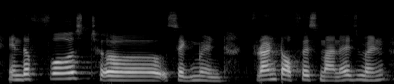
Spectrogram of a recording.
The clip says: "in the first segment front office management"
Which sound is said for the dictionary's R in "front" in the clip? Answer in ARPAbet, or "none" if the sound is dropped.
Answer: R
